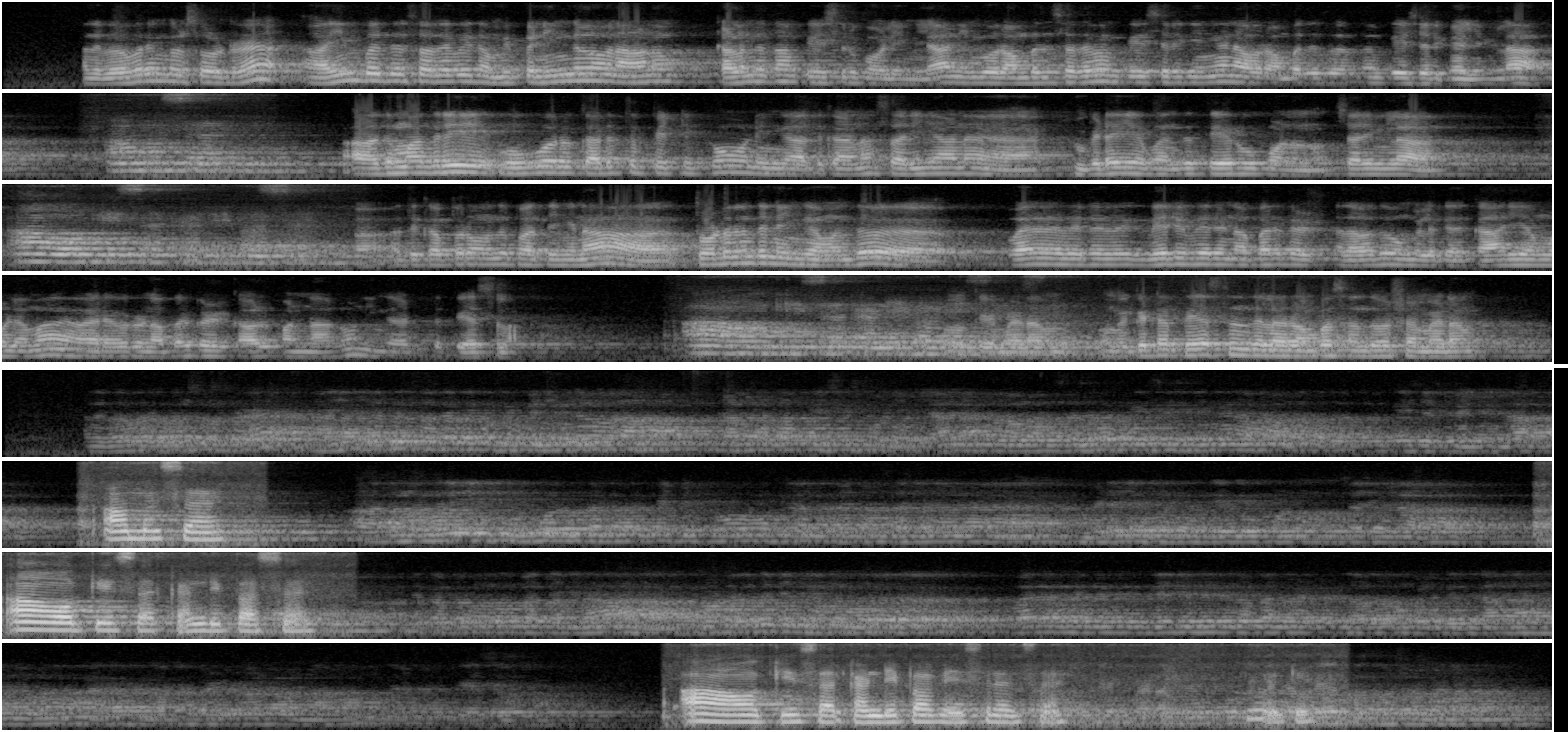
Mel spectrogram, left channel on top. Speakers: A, on the left (about 50°); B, on the right (about 55°).
A: அந்த விவரங்கள் சொல்றே ஐம்பது சதவீதம் இப்ப நீங்களு நானு கலந்துதா பேசிருக் கோ இல்லீங்ளா நீங்க ஒரு ஐம்பது சதவீதோ பேசி இருக்கீங்க நா ஒரு ஐம்பது சதவீதோ பேசி இருக்கே இல்லீங்ளா
B: ஆமா சார்
A: அது மாதிரி ஒவ்வொரு கருத்து பெட்டிக்கு நீங்க அதுக்கான சரியான விடையை வந் து தேர்வு பண்ணணு செரிங்களா
B: ஆ ஓகே சார் கண்டிப்பா சார்
A: அதுக்கப்பறோ வந்து பாத்தீங்கன்னா தொடர்ந்து நீங்க வந்து வேற வேறு வே வேறு வேறு நபர்கள் அதாவது உங்களுக்கு காரியா மூலமா வேற ஒரு நபர்கள் கால் பண்ணாலு நீங்க எடுத்து பேசலா
B: ஆ ஓகே சார் கண்டிப்பா பேசுறே
A: ஓகே மேடம்
B: சார்
A: உங்ககிட்ட பேசுன்தல
B: ஓகே
A: ரொம்ப சந்தோஷம் மேடம்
